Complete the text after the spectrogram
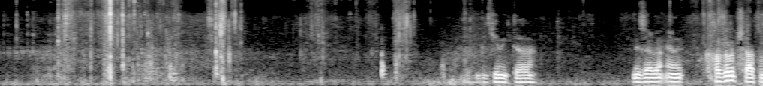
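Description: Footsteps crunch on dry grass and gravel.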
